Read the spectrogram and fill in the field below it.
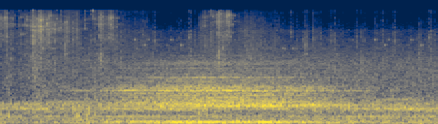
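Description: A deep whooshing rush swells and fades.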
